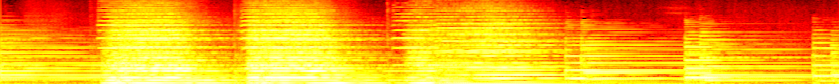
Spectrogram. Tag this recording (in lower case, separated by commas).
piano, keyboard (musical)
